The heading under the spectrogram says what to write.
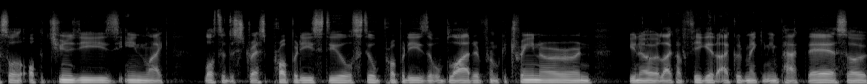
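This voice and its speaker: On a very clean recording with a silent background and a dry, close sound with no echo, a man with an Australian accent speaks fairly quickly at a very deep, low pitch, his tone dark and mellow and his intonation monotone and flat. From Australia, Sydney. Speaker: business owner. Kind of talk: podcast interview.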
